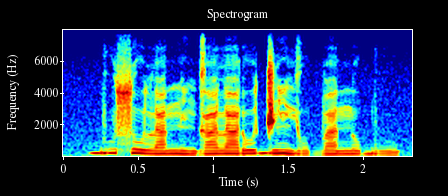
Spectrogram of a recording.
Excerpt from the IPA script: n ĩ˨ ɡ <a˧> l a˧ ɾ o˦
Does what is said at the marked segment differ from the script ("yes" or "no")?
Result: no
